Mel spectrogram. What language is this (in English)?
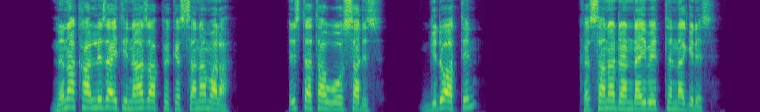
Gamo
